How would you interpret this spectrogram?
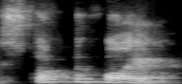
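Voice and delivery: reliving the yell at the screen; retold scream. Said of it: "I was screaming".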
